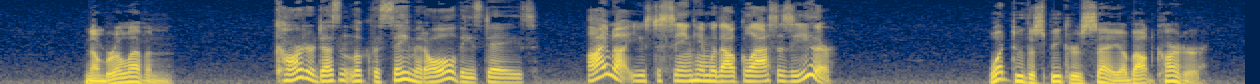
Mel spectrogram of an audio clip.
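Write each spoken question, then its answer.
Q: What do the speakers say about Carter?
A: He no longer wears glasses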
